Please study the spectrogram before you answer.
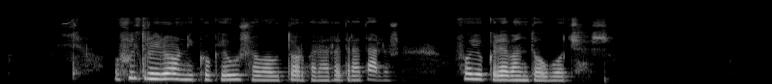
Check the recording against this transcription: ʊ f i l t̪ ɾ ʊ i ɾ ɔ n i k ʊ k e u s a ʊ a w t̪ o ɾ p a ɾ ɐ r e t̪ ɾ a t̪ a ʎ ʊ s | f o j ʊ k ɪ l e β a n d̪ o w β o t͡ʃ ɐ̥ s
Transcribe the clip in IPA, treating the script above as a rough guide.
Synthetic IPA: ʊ f i l t̪ ɾ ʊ i ɾ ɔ n i k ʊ k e u s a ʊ a w t̪ o ɾ p a ɾ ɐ r e t̪ ɾ a t̪ a l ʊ s | f o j ʊ k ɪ l e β a n t̪ o w β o t͡ʃ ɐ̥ s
